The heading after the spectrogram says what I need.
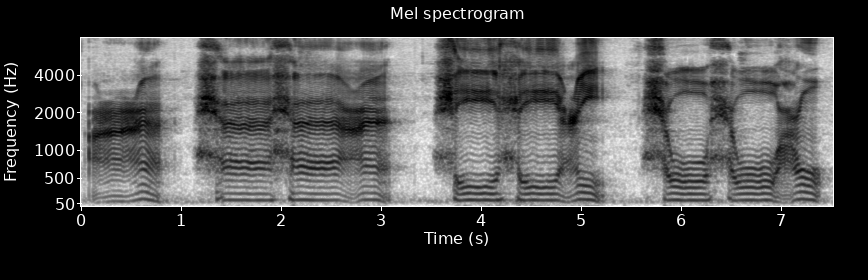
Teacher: huruf ha berada di tengah tenggorokan. Wastul halq. untuk mengucapkannya harus ditekan. Mau tidak mau harus ditekan.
